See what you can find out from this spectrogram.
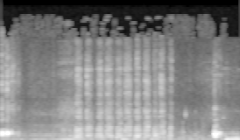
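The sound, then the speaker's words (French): Faint scratch of a pen nib on paper while a small ink drawing is made: a string of short rhythmic strokes, then a brief sharper scrape near the end. “Regardez. Là, j'ai fait un petit dessin avec de l'encre.”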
